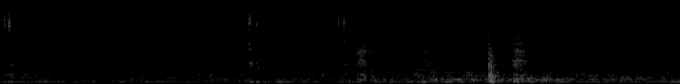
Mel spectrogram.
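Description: Near silence in a small room: a faint steady hum with about six faint, short clicks scattered through it.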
